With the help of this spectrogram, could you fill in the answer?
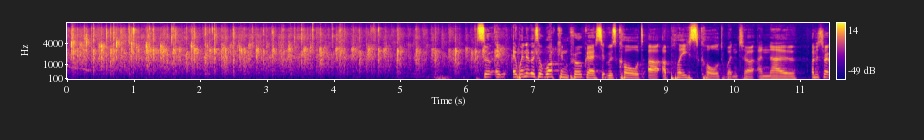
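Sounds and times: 
audience applause: 0.0 - 6.9
speech: 6.2 - 11.4.

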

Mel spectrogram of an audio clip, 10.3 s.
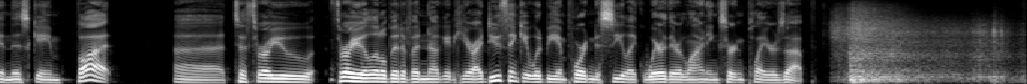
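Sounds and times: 
speech: 0.0 - 1.2, 1.8 - 8.7
thunder from nearby lightning: 8.3 - 10.2.

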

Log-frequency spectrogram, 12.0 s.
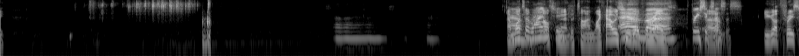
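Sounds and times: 
dice being rolled: 1.1 - 3.2
speech: 7.7 - 11.9.

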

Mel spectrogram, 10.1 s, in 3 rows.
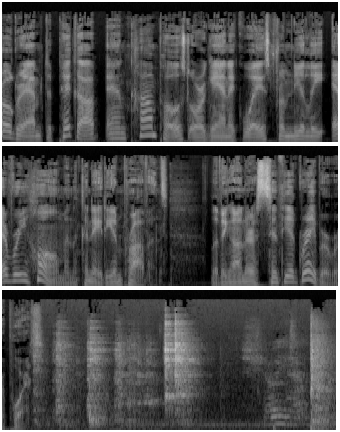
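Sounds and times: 
speech: 0.0 - 7.7, 9.4 - 9.9
dishes and cutlery clattering in a breakfast dining room: 7.0 - 8.9
plates clinking and bumping: 7.0 - 10.0.

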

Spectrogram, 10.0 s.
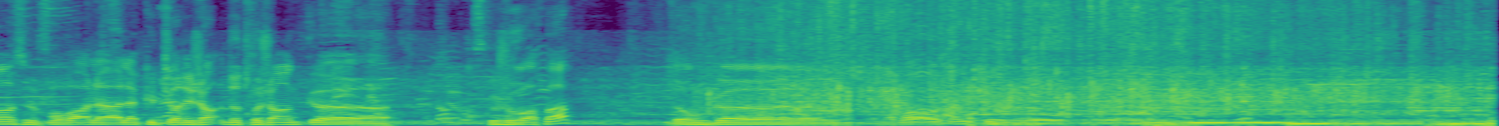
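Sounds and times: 
speech: 0.0 - 8.7
audience applause: 4.5 - 9.9.

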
